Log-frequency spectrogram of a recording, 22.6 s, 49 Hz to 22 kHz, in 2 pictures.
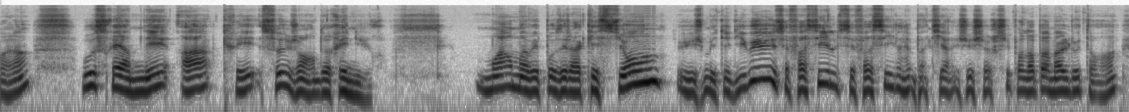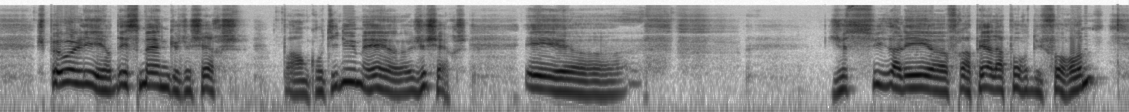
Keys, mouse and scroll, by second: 1.2 click, 2.1-5.3 drag, 5.5-9.8 drag, 10.0 click, 11.3-12.6 drag, 14.5-16.6 drag, 17.0-17.9 drag.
